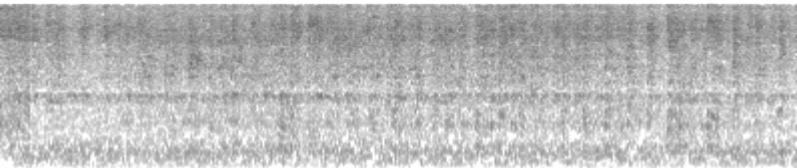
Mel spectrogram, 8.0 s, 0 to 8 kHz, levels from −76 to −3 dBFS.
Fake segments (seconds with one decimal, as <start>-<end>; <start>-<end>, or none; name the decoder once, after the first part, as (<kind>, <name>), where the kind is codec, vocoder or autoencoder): none

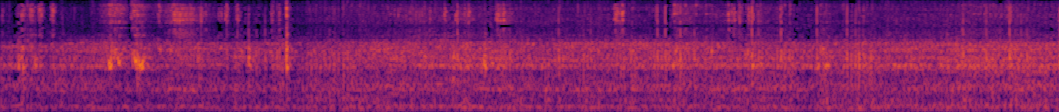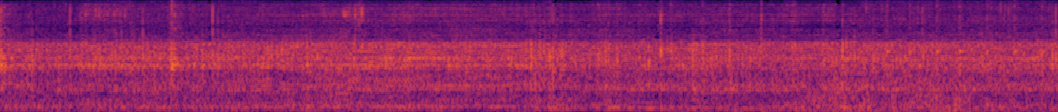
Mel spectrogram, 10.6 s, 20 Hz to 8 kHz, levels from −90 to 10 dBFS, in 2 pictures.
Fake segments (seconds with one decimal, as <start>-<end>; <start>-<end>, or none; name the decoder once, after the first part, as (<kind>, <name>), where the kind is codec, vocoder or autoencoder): 6.6-9.6 (codec, SNAC)

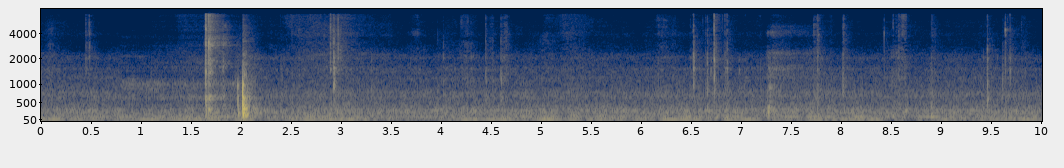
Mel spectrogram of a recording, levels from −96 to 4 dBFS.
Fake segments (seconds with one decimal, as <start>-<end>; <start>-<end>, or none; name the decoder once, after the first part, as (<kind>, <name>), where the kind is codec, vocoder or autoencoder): 0.8-2.0 (codec, SNAC)

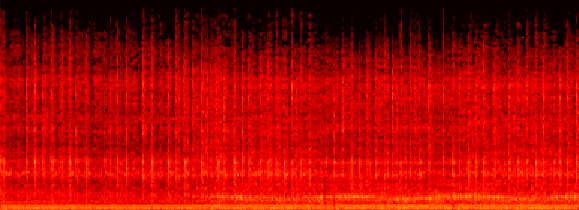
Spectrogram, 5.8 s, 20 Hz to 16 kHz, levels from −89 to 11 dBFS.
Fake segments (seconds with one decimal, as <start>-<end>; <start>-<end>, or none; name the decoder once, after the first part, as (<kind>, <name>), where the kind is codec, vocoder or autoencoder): 3.2-4.6 (codec, SNAC)

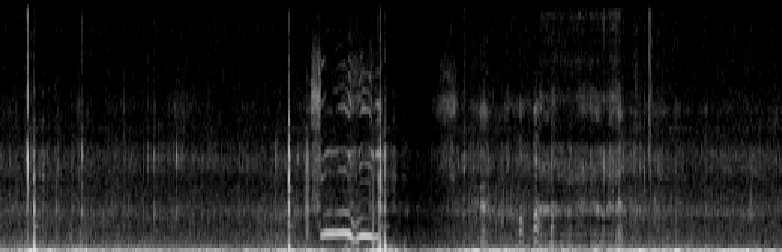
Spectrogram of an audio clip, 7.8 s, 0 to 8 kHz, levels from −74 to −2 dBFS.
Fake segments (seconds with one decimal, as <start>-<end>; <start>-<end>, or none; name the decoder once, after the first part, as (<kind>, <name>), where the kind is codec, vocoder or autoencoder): 5.4-6.2 (codec, SNAC)

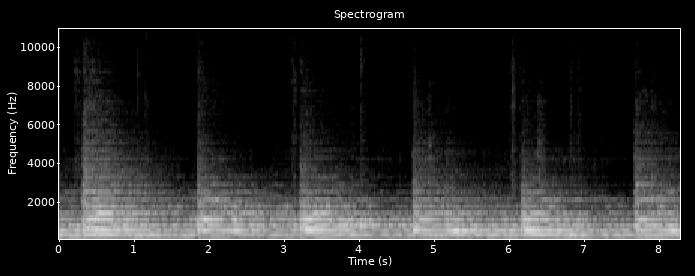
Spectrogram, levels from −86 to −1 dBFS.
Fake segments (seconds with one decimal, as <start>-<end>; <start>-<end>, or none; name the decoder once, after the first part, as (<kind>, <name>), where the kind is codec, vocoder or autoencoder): 0.0-0.5 (codec, SNAC); 1.5-4.5; 6.4-8.3

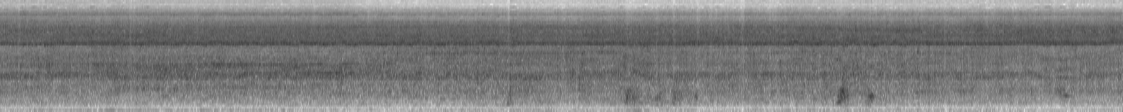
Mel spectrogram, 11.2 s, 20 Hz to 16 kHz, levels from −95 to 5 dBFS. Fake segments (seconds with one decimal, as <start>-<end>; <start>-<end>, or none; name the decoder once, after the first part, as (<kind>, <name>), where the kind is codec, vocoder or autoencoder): 0.0-1.5 (codec, SNAC); 5.0-7.9; 9.2-11.2

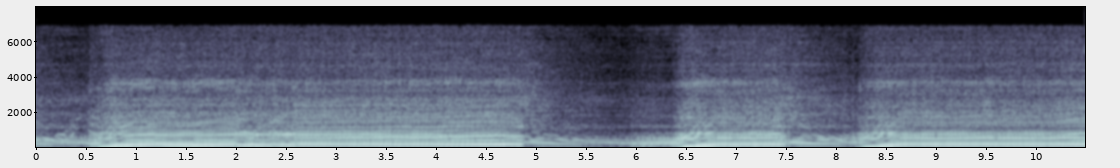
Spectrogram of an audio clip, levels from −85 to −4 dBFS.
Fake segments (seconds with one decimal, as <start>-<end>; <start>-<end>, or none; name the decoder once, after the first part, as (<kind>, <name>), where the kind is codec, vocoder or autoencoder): 2.0-2.6 (codec, SNAC)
